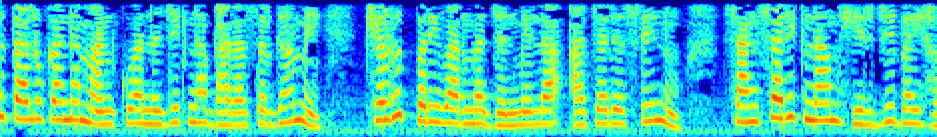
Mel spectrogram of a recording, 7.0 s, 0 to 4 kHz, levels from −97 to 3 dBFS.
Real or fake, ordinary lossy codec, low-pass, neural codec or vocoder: real; none; 3.6 kHz; none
